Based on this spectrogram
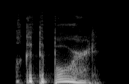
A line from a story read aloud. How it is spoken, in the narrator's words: said quietly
